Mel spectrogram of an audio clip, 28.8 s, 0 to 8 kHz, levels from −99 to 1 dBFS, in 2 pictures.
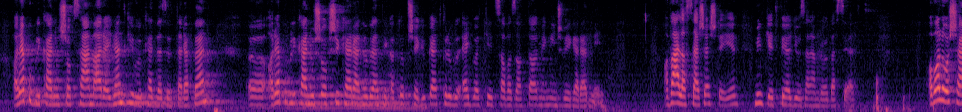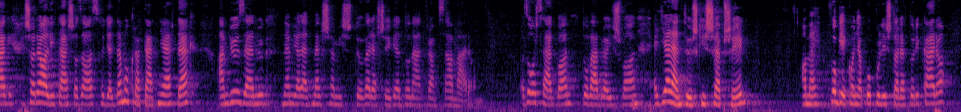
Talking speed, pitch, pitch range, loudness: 130 wpm, 220 Hz, 205-235 Hz, -41 LUFS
